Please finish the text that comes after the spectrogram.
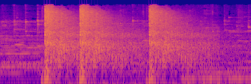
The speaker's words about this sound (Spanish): Los tiros van al aire, a lo más iluminan un poco la última ruta que toma Anzac antes de desaparecer.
